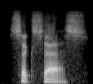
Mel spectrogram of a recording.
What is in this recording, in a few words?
"success", American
